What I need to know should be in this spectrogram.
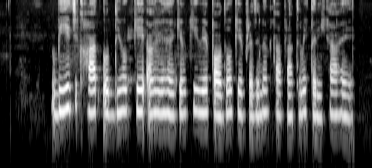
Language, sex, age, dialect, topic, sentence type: Hindi, female, 18-24, Kanauji Braj Bhasha, agriculture, statement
